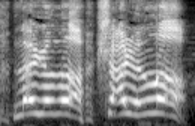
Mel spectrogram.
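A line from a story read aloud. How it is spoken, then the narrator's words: Panicked loud shouting. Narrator (Chinese): 何嘉文惊醒之后…满身是血地跑出家门，大声地喊道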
